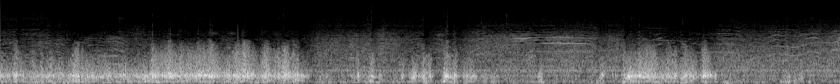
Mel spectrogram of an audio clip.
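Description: Wind on the microphone over distant, indistinct voices at an outdoor track meet. It is louder for the first three seconds, then drops to a quieter murmur, with a brief swell again about six seconds in.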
